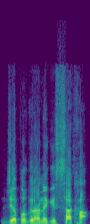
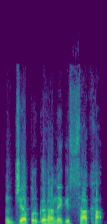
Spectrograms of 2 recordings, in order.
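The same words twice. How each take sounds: First: Said in the usual way. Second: Jaipur घराने की शाखा said slowly, word by word; calm, measured dictation pace. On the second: Shown as a demonstration. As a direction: dictate it slowly so students can write. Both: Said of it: "लिखो पटियाला के नीचे".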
